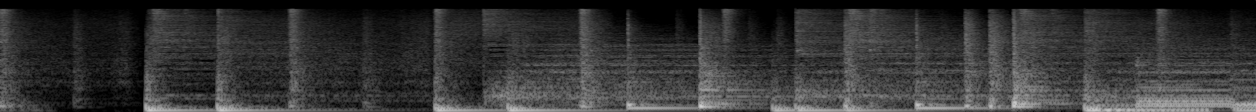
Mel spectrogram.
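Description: Sampled drum kit from a Yamaha Genos arranger keyboard, played from the keys. A sparse groove of kick, snare and cymbal hits starts about a second in. Held pitched notes join near the end.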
